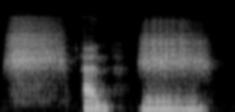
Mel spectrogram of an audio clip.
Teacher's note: There's also these two, which occur a little bit further back, and you have basically the tip of the tongue goes a little bit further back, and it's the blade of the tongue that's actually coming up to the hard palate, and then that's where that friction is happening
